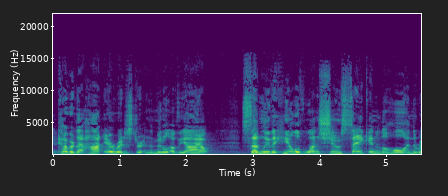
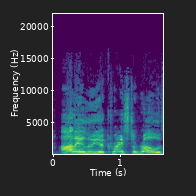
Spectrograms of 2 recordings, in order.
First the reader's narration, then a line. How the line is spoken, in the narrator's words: a voice was heard under the church shouting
